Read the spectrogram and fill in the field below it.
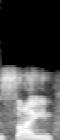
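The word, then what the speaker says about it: sign: क्या बोल रसे सैफरन साइन जी है यहां पे जी साइलेंट है मत सोचिए सिगन होगा या साइ गन होगा नहीं ठीक है तो वो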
